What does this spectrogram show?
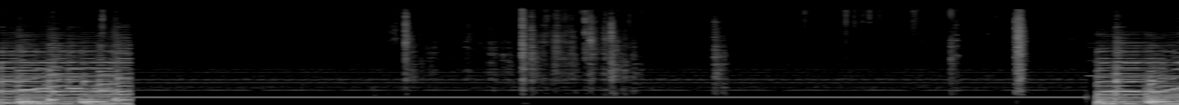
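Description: Background music cuts off about a second in and returns near the end. Between, a faint steady hum, and a few light clicks and rattles as the plastic links of a cable drag chain are handled.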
